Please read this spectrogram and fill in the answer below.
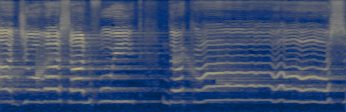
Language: Romanian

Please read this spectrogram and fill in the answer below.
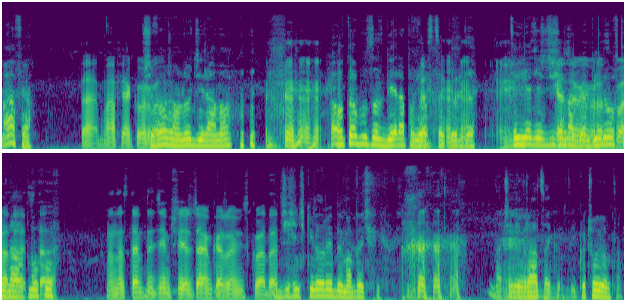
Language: Polish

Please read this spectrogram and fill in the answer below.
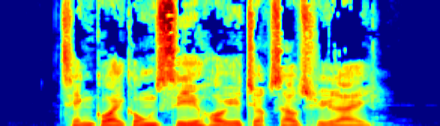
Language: Cantonese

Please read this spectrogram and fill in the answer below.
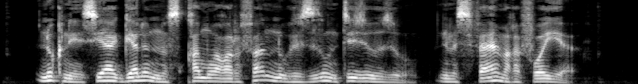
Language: Kabyle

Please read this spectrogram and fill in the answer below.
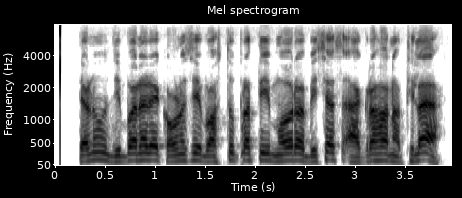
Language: Odia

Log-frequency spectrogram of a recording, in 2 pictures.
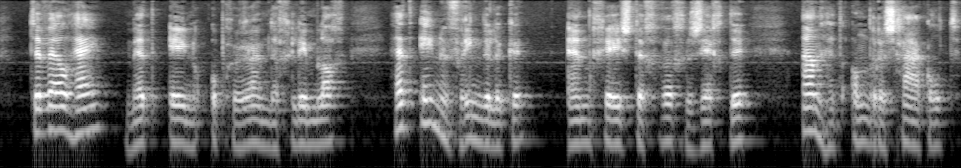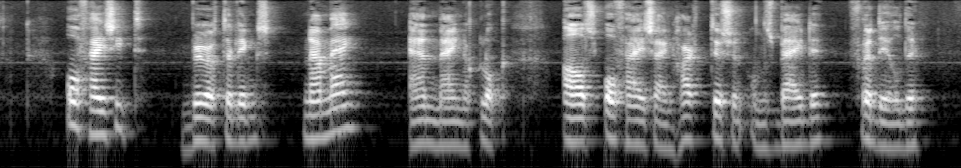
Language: Dutch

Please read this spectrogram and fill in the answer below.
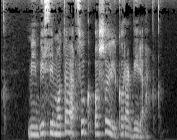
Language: Basque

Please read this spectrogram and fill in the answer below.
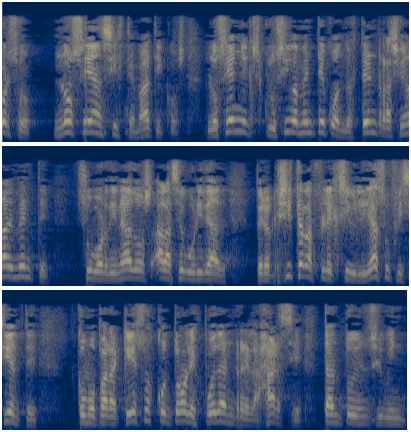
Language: Spanish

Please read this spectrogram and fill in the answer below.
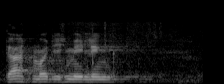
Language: Estonian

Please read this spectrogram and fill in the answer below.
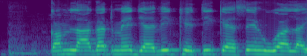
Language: Magahi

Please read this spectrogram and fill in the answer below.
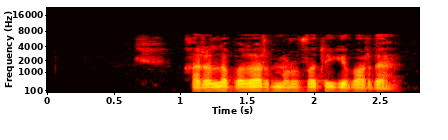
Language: Uzbek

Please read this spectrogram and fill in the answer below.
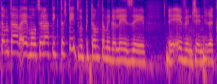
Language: Hebrew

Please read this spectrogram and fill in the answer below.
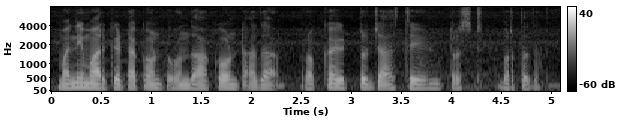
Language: Kannada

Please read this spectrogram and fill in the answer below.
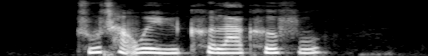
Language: Chinese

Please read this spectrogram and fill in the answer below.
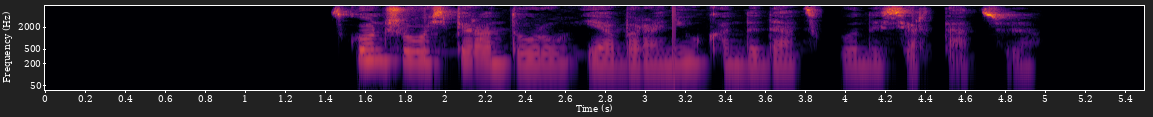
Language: Belarusian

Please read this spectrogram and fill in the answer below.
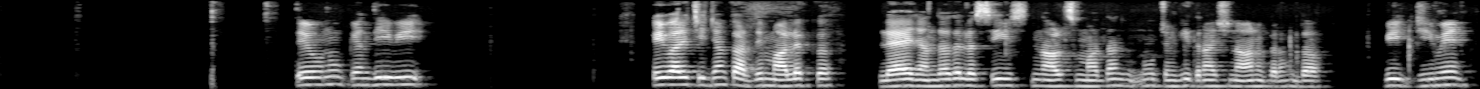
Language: Punjabi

